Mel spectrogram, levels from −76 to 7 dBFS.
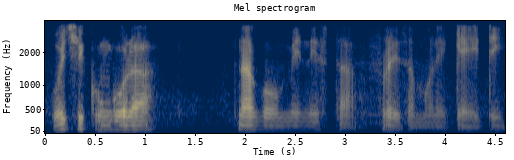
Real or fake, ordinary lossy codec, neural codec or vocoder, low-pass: fake; none; codec, 16 kHz, 0.4 kbps, LongCat-Audio-Codec; 3.6 kHz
